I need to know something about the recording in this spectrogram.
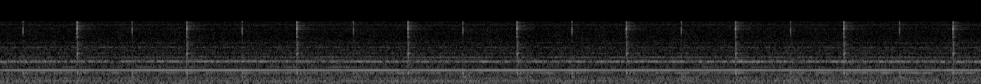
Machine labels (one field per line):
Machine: valve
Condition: normal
